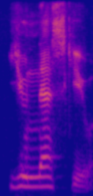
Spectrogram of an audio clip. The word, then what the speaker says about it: Ionescu: Is that how do you pronounce her last name? I'm so sorry. Ionescu.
